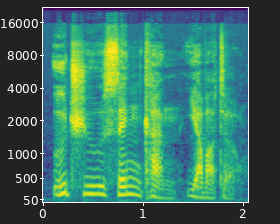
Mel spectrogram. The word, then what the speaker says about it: Uchu Senkan Yamato: Properly pronounced, it's actually Uchu Senkan Yamato, which, of course, is the Japanese version.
